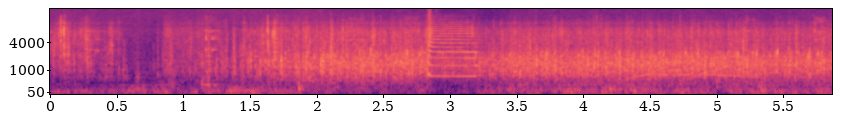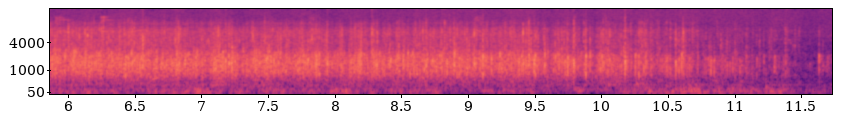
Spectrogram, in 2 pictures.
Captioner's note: applause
